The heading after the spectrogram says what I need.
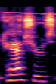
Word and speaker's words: Cashiers: And so, just go to sky ships over cashiers and cashers. You've got it spelled out there for people, but cashers is spelled just like a cashier at the grocery store, right?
